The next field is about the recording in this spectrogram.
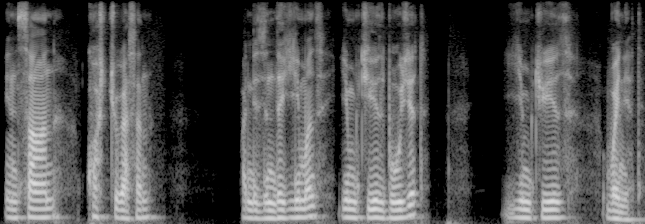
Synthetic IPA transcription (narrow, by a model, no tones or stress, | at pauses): insaːn | kʰost͡ʃʰuɡasɐn | pɐnʲdʲizind̪ɐɡiːmɐnzjimt͡ʃiːzbuːzit̪ʰ | jimt͡ʃiːz | ʋɐnʲit̪ʰ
